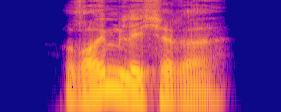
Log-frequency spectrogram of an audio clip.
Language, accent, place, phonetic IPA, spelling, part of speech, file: German, Germany, Berlin, [ˈʁɔɪ̯mlɪçəʁə], räumlichere, adjective, De-räumlichere.ogg
- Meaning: inflection of räumlich: 1. strong/mixed nominative/accusative feminine singular comparative degree 2. strong nominative/accusative plural comparative degree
